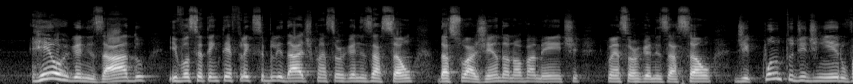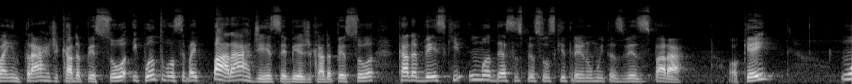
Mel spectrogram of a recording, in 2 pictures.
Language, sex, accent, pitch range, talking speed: Portuguese, male, Brazilian, 145-215 Hz, 170 wpm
